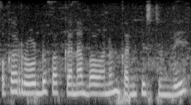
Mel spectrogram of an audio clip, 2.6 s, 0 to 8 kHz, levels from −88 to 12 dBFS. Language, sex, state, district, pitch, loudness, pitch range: Telugu, female, Telangana, Mahabubabad, 235 Hz, -13 LUFS, 220-245 Hz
